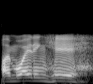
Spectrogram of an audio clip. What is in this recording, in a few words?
waiting here, professional epic; vo; Counter Strike Model Pack; CS:GO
